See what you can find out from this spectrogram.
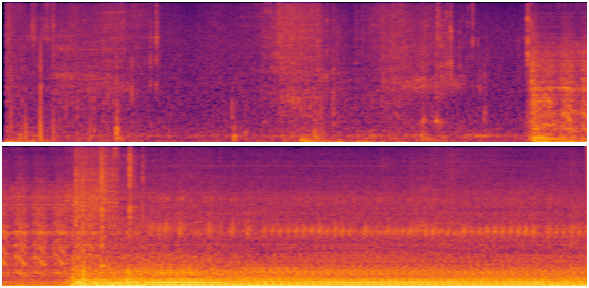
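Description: A cold flat-four cranks, catches and idles with a hollow, rapid knock, typical of cold piston slap. Cause suspected, not confirmed.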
